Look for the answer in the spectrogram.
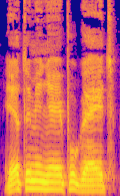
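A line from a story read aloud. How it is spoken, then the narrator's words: Grumbling. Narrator (Russian): проворчал Джо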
